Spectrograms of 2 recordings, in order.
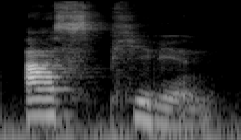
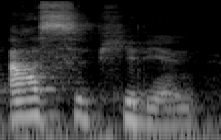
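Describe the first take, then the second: First: Aspirin as Chinese as-pi-lin, no vowel after the s; vowel completely gone. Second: Aspirin as Chinese 阿司匹林 with an audible vowel after the s; four syllables in aspirin, a-si-pi-lin; vowel kept. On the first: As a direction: join as into one syllable in aspirin. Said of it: "The e sound is completely gone". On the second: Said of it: "So it's not aspirin". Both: Shown as a demonstration.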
